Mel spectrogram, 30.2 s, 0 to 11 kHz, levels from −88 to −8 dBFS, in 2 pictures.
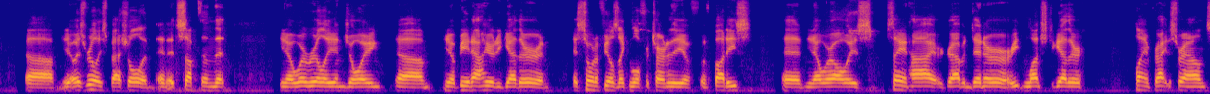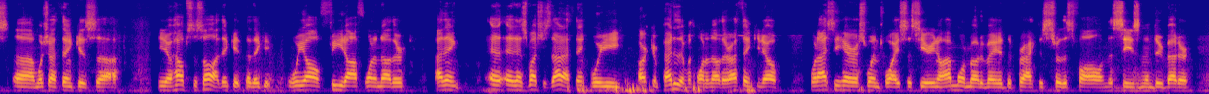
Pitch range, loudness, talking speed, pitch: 130-145 Hz, -24 LUFS, 235 wpm, 135 Hz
